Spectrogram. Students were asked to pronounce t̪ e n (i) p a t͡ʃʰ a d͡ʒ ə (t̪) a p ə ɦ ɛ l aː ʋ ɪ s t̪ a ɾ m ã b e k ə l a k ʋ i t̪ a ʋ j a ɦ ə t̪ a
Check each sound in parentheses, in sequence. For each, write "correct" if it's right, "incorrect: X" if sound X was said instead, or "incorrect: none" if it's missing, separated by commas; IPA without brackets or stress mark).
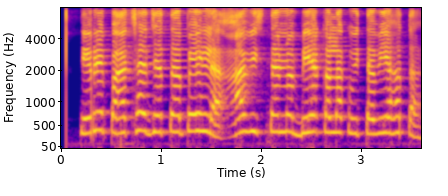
incorrect: e, correct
